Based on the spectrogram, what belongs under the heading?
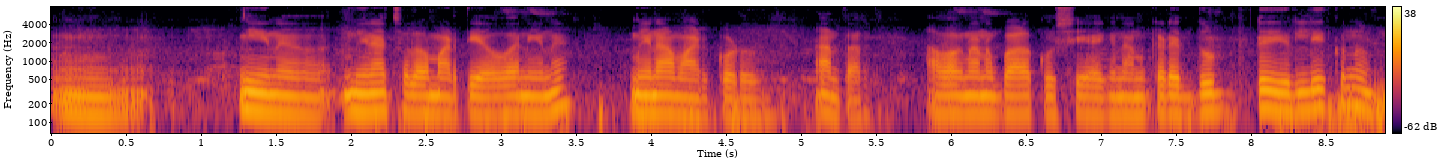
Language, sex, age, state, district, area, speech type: Kannada, female, 30-45, Karnataka, Koppal, urban, spontaneous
